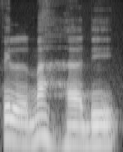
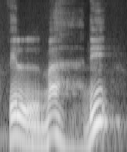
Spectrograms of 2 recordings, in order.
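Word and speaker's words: في المهد: mengalir berarti tidak boleh dibaca fil mahhadi mahdi harusnya fil mahdi wa kahla jadi tidak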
